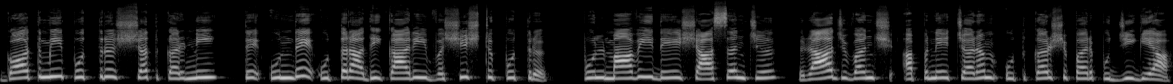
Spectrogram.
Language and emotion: Dogri, neutral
